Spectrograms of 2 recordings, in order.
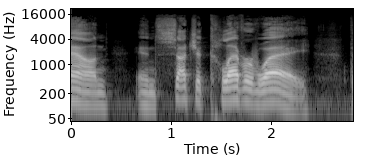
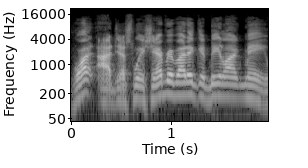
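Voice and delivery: fast, higher put-on voice; mock naive voice; 6 semitones higher, faster than usual. Person wishing all were like them, mock chirpy. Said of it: "you think".

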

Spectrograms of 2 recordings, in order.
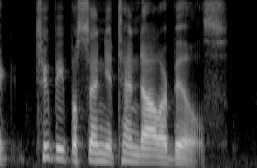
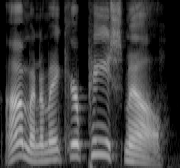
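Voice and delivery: silly veggie voice; 7 semitones higher than usual. Pretend. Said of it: "like that".

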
